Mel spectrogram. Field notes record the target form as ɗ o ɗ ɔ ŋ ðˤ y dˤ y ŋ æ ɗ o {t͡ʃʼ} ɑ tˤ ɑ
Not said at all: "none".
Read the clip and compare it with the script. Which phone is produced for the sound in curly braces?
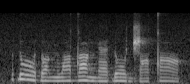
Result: d͡ʒ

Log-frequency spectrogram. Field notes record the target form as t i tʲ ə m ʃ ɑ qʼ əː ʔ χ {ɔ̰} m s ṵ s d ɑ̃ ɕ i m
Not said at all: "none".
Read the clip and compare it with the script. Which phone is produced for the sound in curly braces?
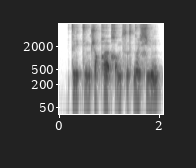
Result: ɑ̰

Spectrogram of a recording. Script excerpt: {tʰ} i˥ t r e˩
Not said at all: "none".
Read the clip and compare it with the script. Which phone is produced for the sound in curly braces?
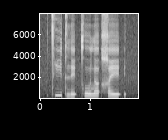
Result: tʰ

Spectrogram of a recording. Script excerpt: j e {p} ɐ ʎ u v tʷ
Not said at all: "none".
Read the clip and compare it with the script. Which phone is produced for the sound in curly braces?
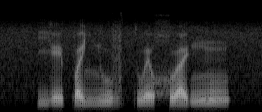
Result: p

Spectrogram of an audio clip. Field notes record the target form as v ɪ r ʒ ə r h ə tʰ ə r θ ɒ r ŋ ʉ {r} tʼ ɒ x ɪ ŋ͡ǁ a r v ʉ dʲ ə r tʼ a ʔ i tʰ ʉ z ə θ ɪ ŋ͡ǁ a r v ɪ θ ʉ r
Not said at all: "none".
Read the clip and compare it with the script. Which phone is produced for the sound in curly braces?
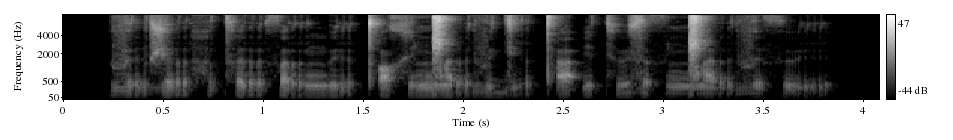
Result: r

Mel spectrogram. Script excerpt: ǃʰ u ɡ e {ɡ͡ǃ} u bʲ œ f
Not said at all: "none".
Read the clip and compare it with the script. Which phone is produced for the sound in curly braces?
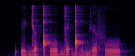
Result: ɡ͡ǃ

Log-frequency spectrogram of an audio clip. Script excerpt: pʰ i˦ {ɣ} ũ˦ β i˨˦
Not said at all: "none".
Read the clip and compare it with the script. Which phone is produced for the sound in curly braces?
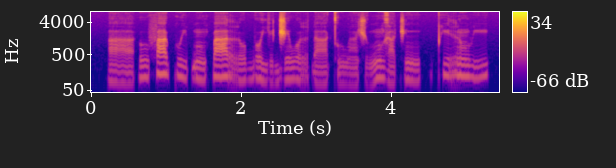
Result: r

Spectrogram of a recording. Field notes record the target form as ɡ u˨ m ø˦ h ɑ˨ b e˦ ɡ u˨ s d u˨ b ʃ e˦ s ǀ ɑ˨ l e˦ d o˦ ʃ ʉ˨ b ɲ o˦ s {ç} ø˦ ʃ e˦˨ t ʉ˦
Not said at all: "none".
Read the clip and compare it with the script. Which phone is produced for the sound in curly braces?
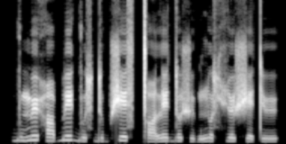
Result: ç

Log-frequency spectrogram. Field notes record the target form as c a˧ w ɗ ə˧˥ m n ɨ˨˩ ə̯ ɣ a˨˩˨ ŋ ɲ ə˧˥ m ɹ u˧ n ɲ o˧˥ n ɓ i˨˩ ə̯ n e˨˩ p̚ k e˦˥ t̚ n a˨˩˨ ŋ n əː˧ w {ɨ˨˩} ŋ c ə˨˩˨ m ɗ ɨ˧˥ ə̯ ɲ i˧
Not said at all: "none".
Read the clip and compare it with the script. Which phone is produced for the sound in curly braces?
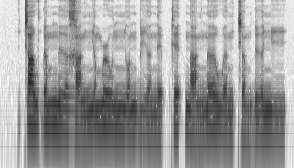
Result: ə˨˩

